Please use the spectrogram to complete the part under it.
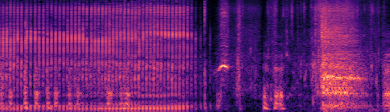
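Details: A beluga whale described as one that can't sing properly and is still learning gives a rapid, creaky pulsed buzz, then brief squeaky whistles, prompted by a person.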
